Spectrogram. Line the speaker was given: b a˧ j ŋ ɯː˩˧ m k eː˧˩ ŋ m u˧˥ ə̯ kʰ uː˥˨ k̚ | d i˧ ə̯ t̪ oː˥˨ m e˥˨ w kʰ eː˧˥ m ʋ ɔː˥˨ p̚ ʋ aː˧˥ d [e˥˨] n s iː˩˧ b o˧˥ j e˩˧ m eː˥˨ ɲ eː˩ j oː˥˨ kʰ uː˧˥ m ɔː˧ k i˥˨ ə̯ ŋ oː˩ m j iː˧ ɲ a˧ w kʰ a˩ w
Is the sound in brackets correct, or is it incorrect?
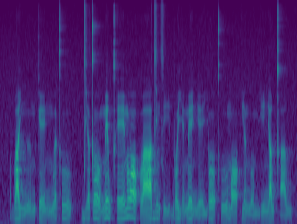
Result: incorrect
